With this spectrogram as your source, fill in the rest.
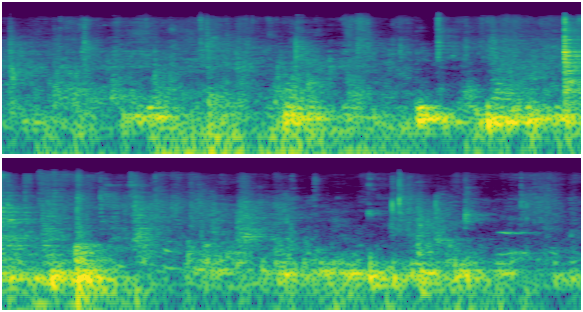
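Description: Several young people chatter and murmur nearby.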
